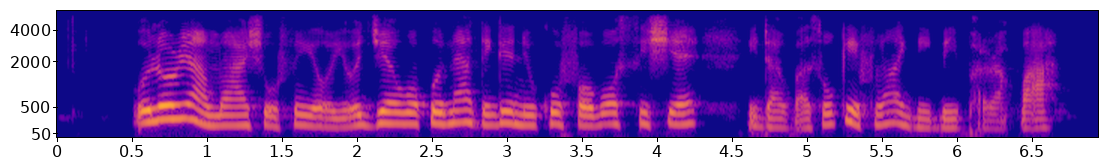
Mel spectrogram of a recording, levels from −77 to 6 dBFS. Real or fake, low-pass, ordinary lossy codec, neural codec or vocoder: fake; 5.4 kHz; none; codec, 24 kHz, 0.9 kbps, WavTokenizer, medium speech release version 2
